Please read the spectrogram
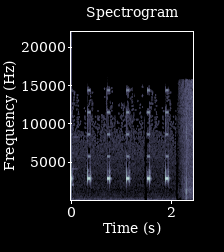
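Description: Short, high electronic beeps repeating evenly, six in all at about two and a half a second, over a faint low hum.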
